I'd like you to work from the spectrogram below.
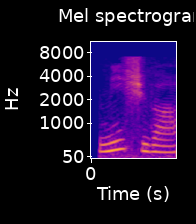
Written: mishugah

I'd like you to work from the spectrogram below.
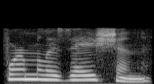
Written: formalization

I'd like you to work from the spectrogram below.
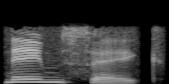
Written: namesake

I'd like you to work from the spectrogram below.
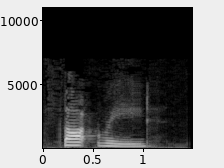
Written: thought read

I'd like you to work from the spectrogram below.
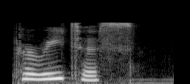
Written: peritus

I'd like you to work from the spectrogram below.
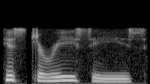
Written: hystereses

